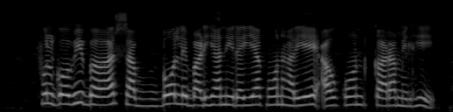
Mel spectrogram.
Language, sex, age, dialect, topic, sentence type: Chhattisgarhi, female, 18-24, Eastern, agriculture, question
